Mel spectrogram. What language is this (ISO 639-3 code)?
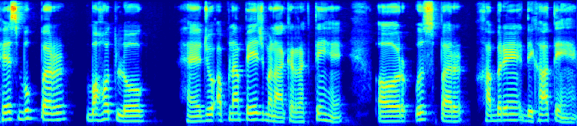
urd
